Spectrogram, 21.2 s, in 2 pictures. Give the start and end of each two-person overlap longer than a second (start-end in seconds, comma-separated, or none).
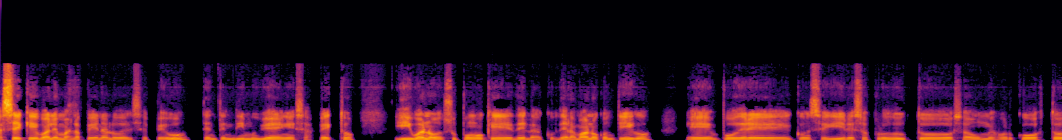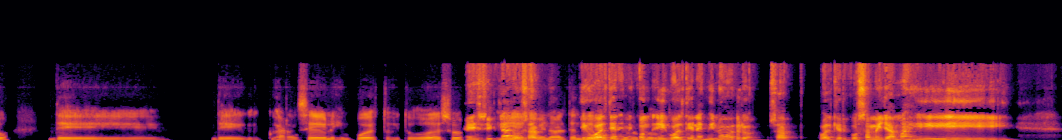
15.2-17.4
